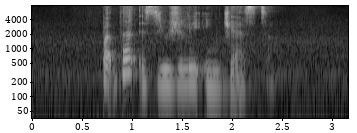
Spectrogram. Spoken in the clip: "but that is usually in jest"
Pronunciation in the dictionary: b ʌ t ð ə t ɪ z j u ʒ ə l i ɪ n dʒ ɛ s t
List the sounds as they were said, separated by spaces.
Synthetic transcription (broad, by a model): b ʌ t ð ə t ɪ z j u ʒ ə l i ɪ n dʒ ɛ s t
